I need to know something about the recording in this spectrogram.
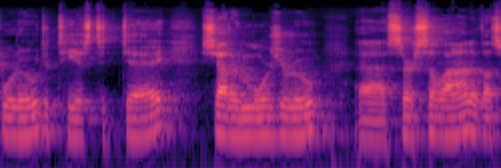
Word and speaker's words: Marjureau-Sercillan: got a red border to tears today shattered more Giroux sir Solana that's how you pronounce it Bordeaux superior so what does Bordeaux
